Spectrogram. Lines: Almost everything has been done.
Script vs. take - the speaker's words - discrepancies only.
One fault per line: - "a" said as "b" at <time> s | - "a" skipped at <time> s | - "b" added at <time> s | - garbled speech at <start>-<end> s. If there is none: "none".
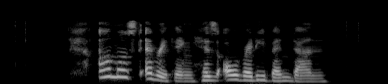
- "already" added at 2.2 s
